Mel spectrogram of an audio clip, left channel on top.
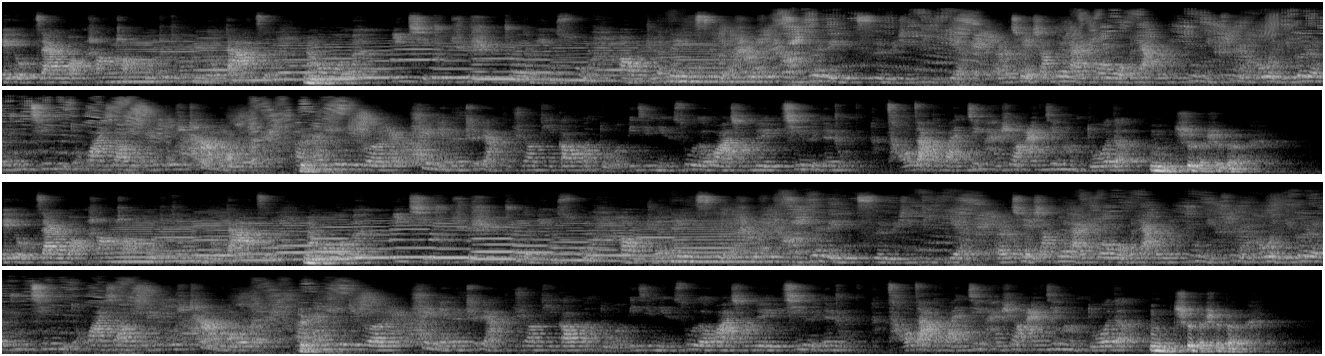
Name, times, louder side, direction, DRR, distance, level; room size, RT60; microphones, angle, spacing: voice 1, 0.0-24.4, equal, 65° left, -9 dB, 1.4 m, -28 dB
sound 1, 1.0-7.8, right 3 dB, 85° right, 0.7 m, -27 dB
sound 2, 6.4-17.9, left 5 dB, 85° left, 0.4 m, -31 dB
voice 2, 16.2-16.5 24.7-25.8, right 1 dB, 45° right, 0 dB, 0.5 m, -21 dB
3.1 x 2.0 x 4.0 m, 1.1 s
head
